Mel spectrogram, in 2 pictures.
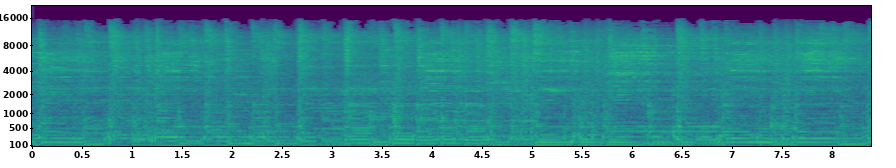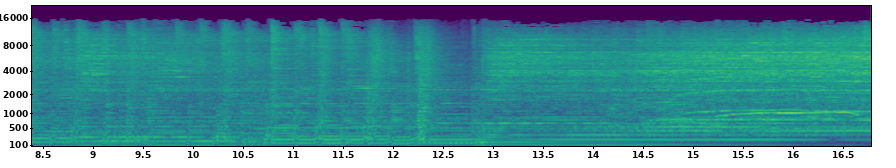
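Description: Live rock band playing, with electric bass, acoustic guitar and drum kit. About thirteen seconds in the drums stop and a low chord is left ringing.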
